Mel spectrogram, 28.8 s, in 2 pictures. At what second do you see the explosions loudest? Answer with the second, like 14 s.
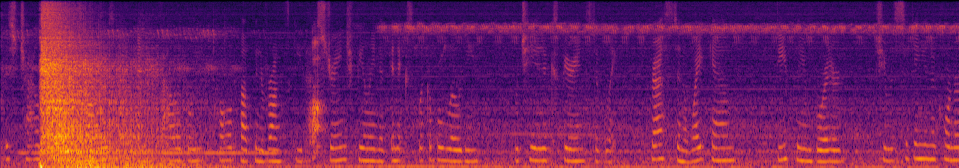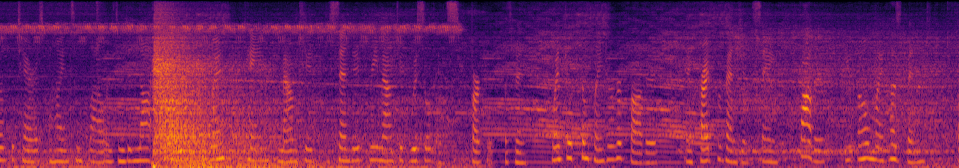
1 s.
